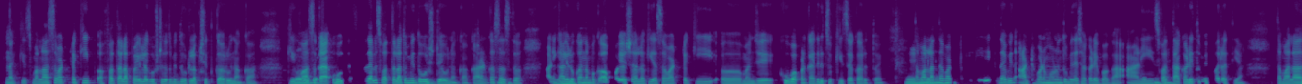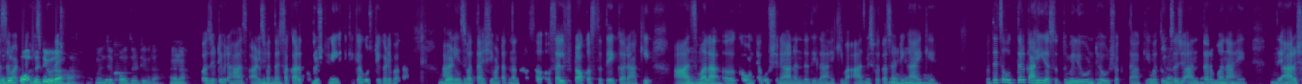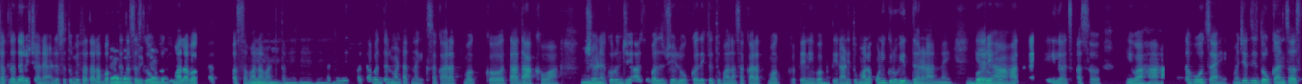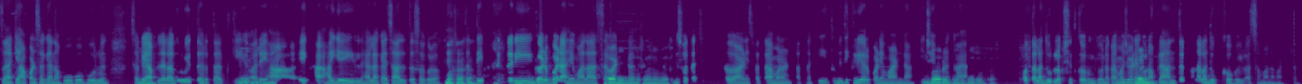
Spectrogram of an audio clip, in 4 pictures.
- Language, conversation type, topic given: Marathi, podcast, कधी तुम्ही तुमच्या अंतर्मनाला दुर्लक्षित केल्यामुळे त्रास झाला आहे का?
- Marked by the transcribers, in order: other background noise; distorted speech; static; unintelligible speech; in Hindi: "क्या बात है! क्या बात है"; horn; "लोकांचं" said as "दोकांच"; chuckle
